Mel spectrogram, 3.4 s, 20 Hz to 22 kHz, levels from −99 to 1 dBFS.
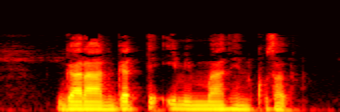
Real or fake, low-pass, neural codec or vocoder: real; 7.2 kHz; none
